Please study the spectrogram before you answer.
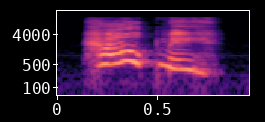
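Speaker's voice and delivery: high, loud plea; pleading. A narrator's reading. Elmer begging the boys to save his ants, pleading. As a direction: beg for help. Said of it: "Elmer pleaded".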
